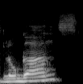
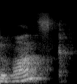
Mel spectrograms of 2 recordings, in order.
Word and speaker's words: Luhansk: So I think it's Lugansk and Donetsk. Okay, close enough. I'm going to give that to you. Well done, Srijit. It is Donetsk and Luhansk. Little bit pronunciation difference.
